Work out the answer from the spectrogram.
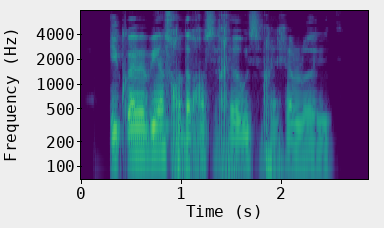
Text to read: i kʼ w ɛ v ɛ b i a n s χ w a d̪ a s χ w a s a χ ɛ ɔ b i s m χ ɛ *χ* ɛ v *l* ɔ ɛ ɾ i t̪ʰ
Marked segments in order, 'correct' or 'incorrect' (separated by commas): correct, correct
